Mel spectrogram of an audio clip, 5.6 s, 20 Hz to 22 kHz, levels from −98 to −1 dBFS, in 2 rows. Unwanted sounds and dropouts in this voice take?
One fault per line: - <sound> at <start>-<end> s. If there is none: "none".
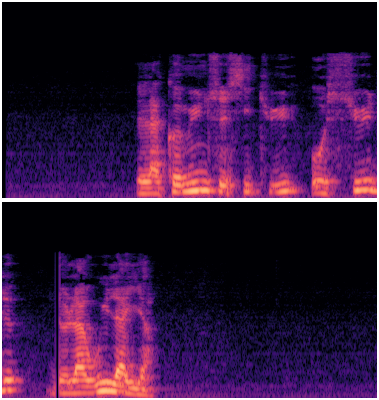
- dropout at 3.2-3.2 s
